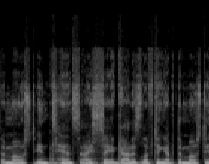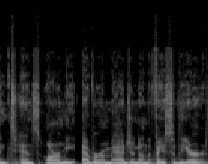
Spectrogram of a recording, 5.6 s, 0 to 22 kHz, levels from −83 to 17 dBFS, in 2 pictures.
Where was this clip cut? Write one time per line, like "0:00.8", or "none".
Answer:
none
